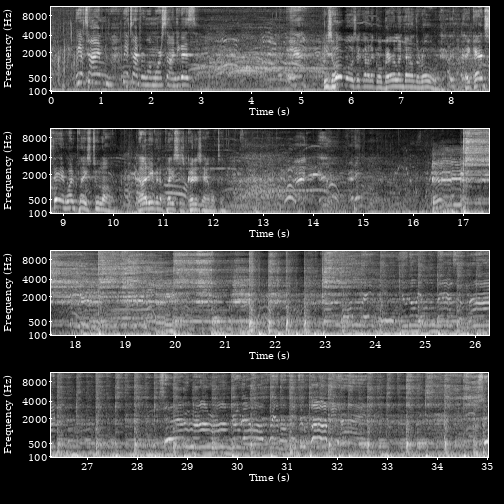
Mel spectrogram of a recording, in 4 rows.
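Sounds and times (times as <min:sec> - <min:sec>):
live rock band playing: 0:16.2 - 0:35.0.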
